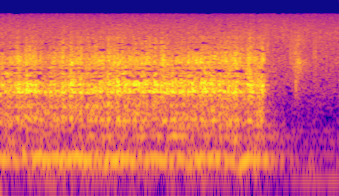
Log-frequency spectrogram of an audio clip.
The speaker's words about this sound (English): She won't start, Jack. The battery's running down. We'd better not use the self-starter until we dry the engine.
